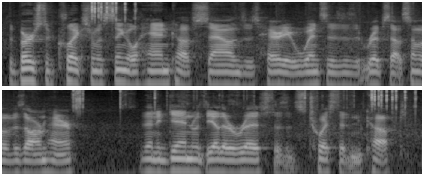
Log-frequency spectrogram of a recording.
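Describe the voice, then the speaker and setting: Low, flat-voiced male storyteller. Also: creaky, slight background noise. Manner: steady, flat, measured delivery. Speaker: narrator. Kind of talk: scripted story narration.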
